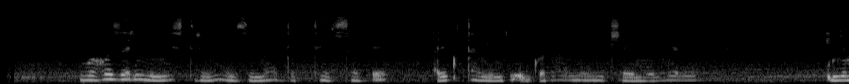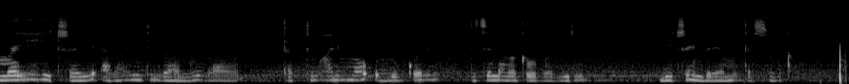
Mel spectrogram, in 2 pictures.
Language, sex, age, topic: Kinyarwanda, female, 18-24, government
